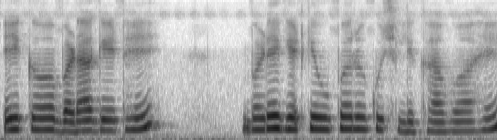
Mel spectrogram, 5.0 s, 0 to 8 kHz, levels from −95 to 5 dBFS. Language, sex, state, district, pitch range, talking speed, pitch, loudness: Hindi, female, Bihar, Bhagalpur, 215-255 Hz, 145 wpm, 240 Hz, -17 LUFS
